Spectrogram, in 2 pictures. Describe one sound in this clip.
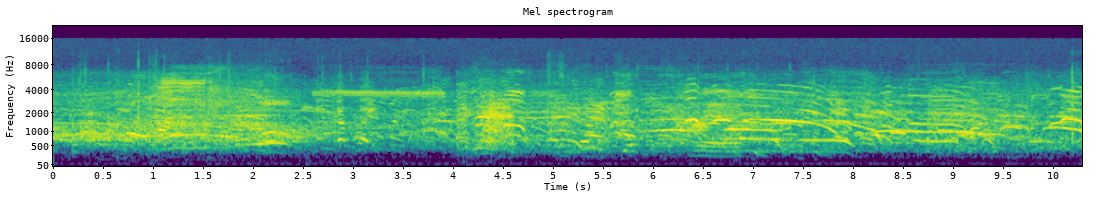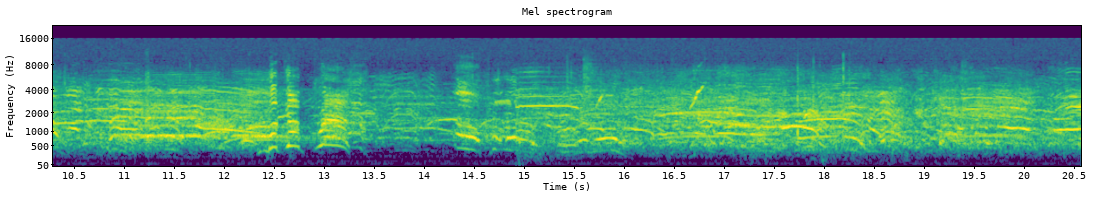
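A large crowd of spectators talks and cheers outdoors.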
